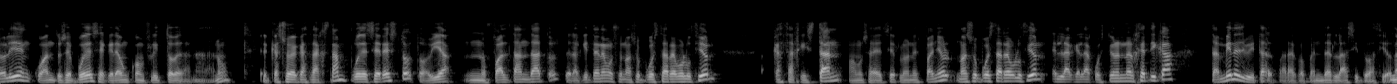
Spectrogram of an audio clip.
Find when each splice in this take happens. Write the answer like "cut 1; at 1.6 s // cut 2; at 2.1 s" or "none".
none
